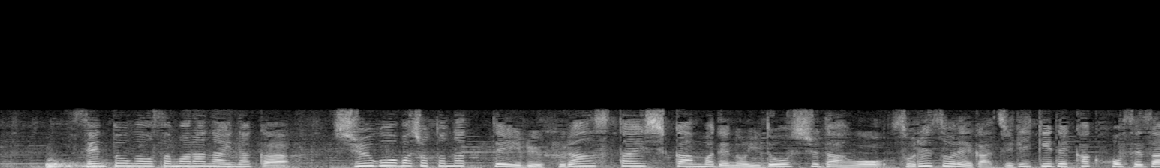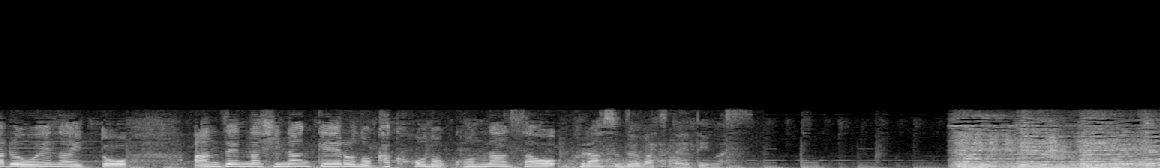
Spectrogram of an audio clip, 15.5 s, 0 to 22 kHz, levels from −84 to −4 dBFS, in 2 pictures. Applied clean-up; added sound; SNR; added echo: none; Toilet flush; 13 dB; none.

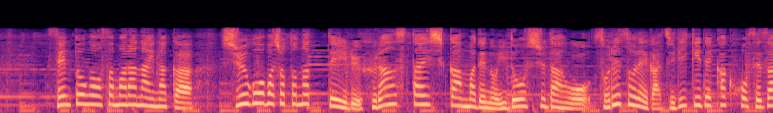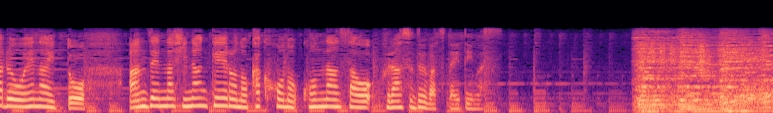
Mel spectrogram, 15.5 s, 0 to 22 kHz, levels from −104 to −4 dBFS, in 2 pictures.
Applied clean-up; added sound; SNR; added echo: none; none; none; none.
